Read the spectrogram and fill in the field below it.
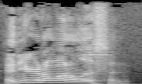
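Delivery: loud, high, punchy DJ tease; hyped radio DJ. Shown as a demonstration. DJ teasing the next song after the break, loud and high. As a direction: sell the upcoming song like a jock. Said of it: "I'm just doing it".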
